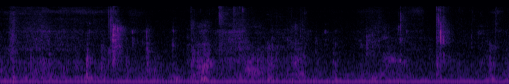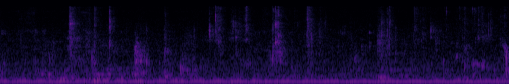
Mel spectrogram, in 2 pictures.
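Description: Close-miked chewing of a burger and fries: irregular wet mouth clicks and smacks, over a steady low hum.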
